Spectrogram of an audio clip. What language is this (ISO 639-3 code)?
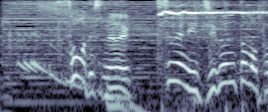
jpn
